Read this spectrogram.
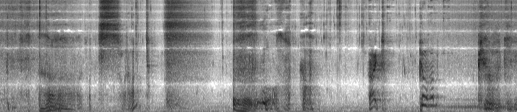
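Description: A man mumbles and makes playful noises with his voice close by.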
